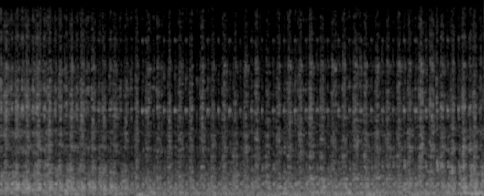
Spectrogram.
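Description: A Luminaire sewing machine stitches through stabilizer with a rapid, even mechanical whir and fine rhythmic ticking, faint and continuous, without talk.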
